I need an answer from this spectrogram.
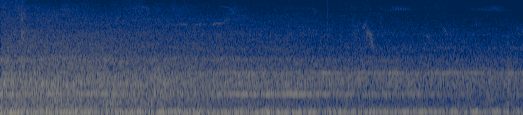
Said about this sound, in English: Wait for this train to go by.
